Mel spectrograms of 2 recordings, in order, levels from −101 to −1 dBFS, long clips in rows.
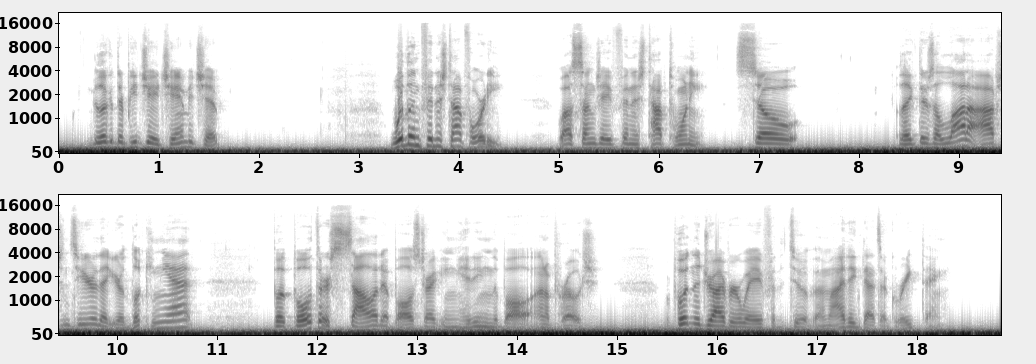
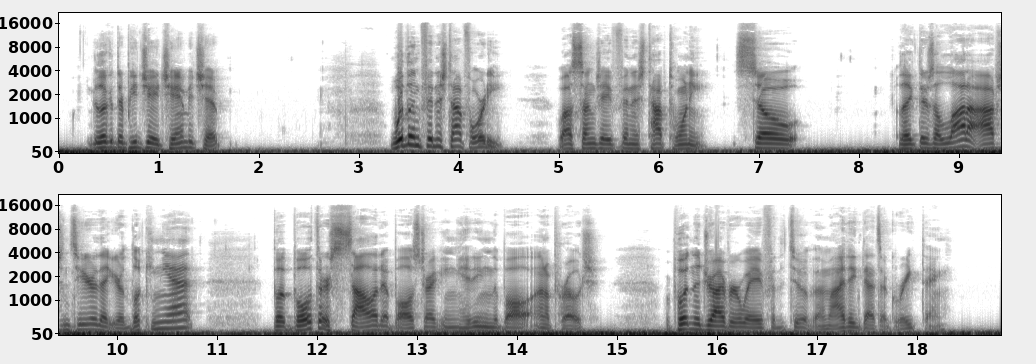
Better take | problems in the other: second | low rumble; loud; throughout; 2 dB below the speech; faint in the second

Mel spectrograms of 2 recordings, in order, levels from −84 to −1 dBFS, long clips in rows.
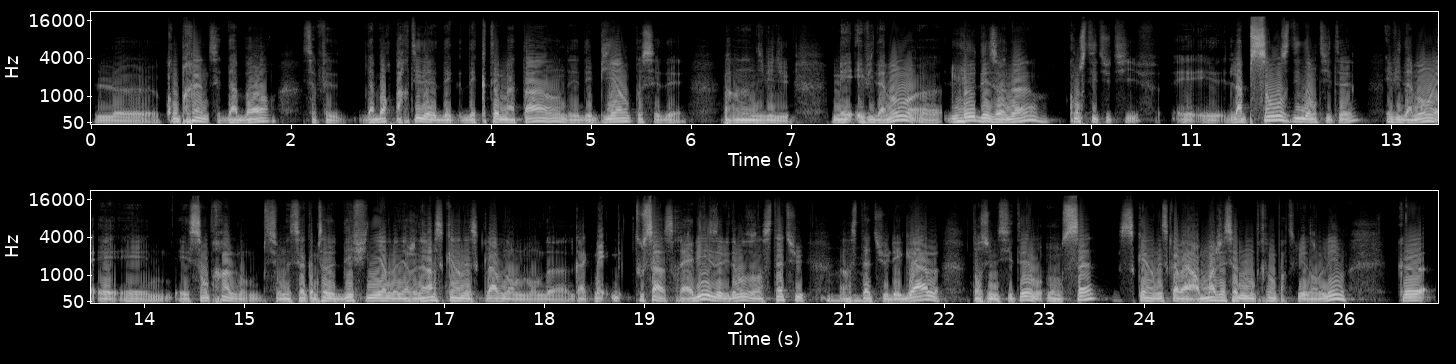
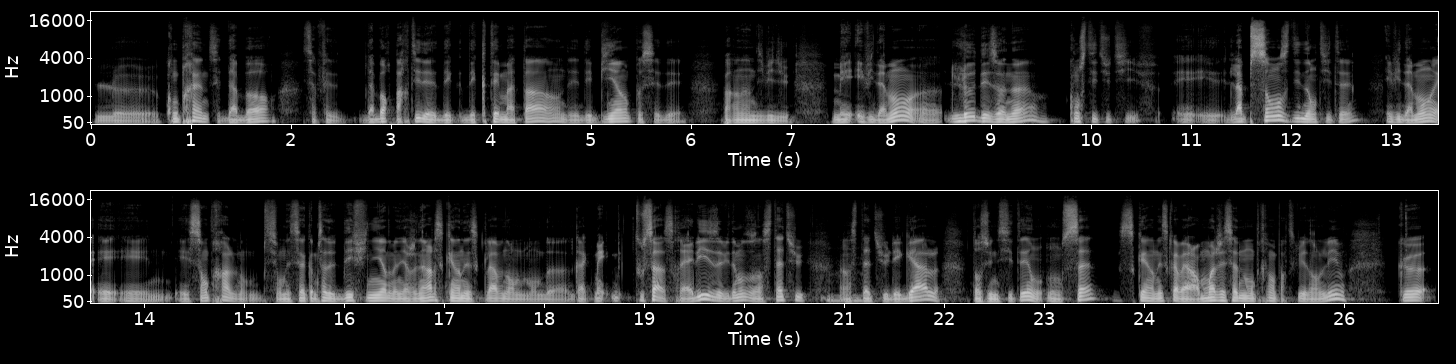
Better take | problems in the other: second | distortion; heavy; 12% of the sound clipped

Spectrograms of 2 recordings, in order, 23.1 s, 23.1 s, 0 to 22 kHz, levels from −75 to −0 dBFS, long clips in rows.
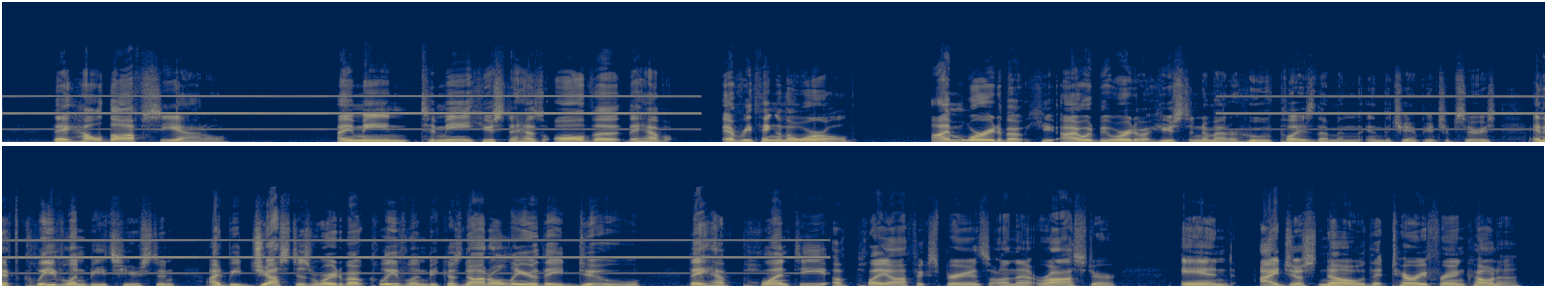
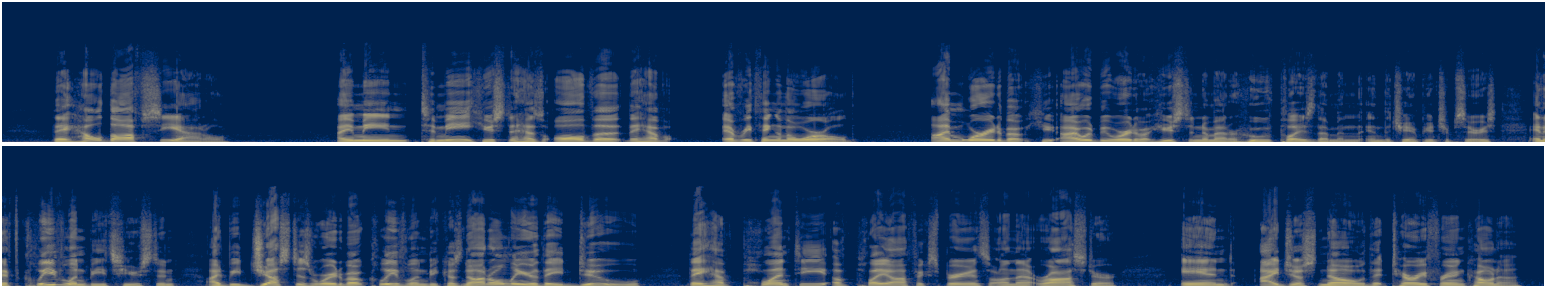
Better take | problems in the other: second | high-pitched whine; loud; until 5 s and from 9 to 18 s; 4.5 kHz, 6 dB below the speech

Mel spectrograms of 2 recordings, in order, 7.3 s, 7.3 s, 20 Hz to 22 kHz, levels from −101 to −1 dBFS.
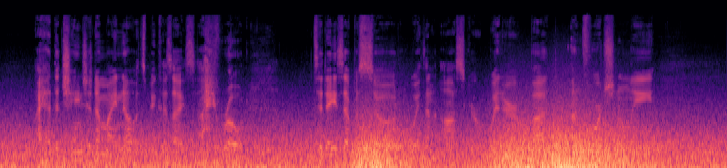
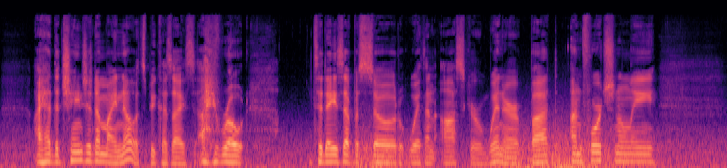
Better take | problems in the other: second | wind noise on the microphone; heavy; 5 dB above the speech; occasional gusts in the second

